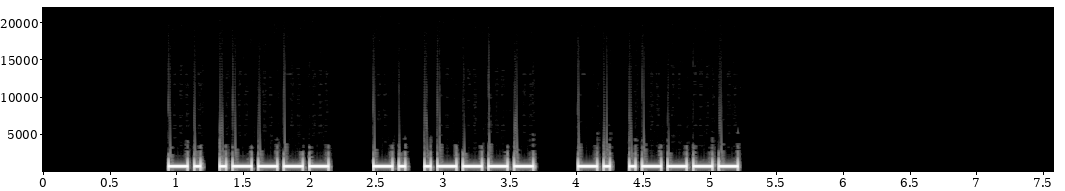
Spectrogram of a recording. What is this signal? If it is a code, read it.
Morse code, heard as a keyed tone, about 25 wpm, 700 Hz. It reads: N1 N1 N1
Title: Callsign Prefixes for Top 25 DXCC - Repeated 3x - 25wpm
